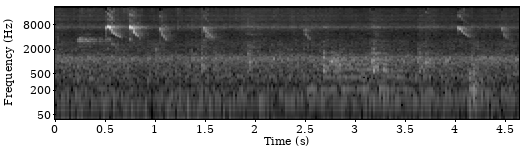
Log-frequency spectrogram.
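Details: Oriental white-eye in the Philippines giving thin, very high chirps, short and slightly falling, scattered irregularly about half a second to a second apart over a soft, steady background hiss.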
